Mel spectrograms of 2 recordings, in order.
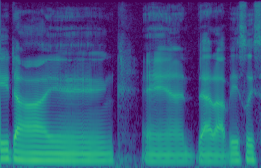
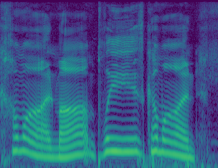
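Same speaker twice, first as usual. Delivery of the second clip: very high-pitched begging, pleading voice; 12 semitones higher than usual. Retelling a frightening dream, imitating Howard Stern pleading. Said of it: "Howard's voice being my voice".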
